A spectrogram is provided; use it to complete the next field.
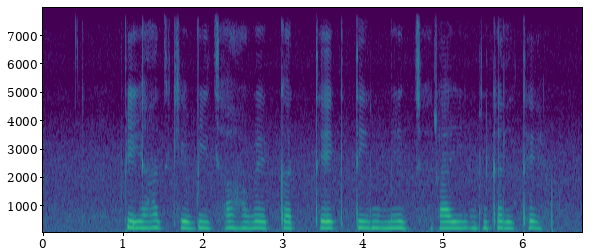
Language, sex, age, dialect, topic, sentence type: Chhattisgarhi, female, 18-24, Northern/Bhandar, agriculture, question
